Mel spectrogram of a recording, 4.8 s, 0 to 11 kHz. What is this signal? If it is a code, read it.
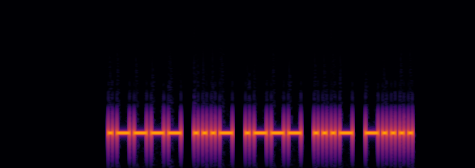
Morse code, heard as a keyed tone, about 27 wpm, 700 Hz. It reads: 1VJV6
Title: Five Challenging Letter-Number Combinations 28wpm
